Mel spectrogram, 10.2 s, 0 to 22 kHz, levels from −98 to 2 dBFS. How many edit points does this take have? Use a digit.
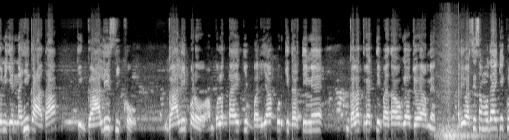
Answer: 1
